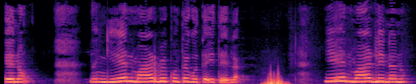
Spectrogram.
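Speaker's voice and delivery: a mother breaking down in tears; mother crying to her son-in-law and daughter, asking what to do, tearful. Acted. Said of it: "ಅಳ್ಬೇಡ, ಸುಮ್ನಿರು".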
